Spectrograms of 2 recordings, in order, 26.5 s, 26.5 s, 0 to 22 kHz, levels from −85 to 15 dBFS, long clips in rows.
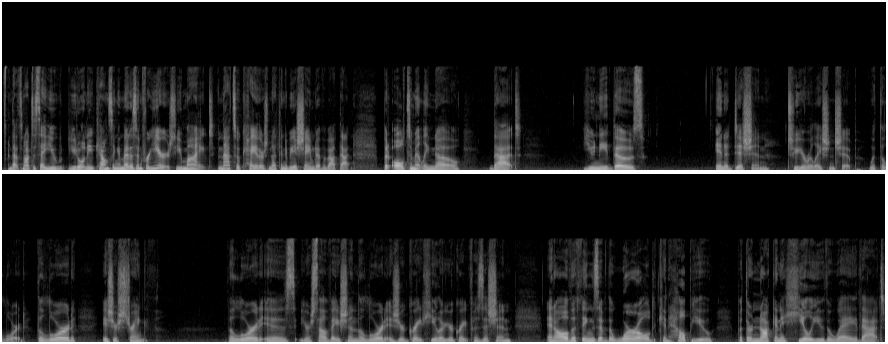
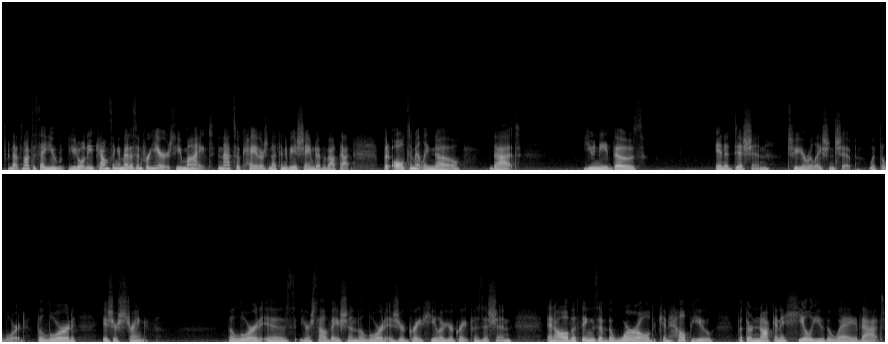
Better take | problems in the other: first | muffled; very; fading above 2.5 kHz

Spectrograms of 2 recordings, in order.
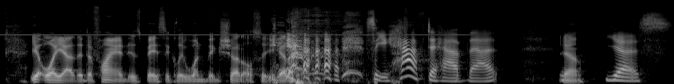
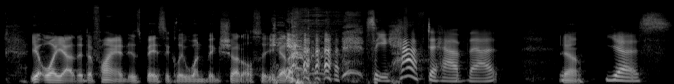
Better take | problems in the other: second | high-pitched whine; faint; until 5 s; 4 kHz, 20 dB below the speech

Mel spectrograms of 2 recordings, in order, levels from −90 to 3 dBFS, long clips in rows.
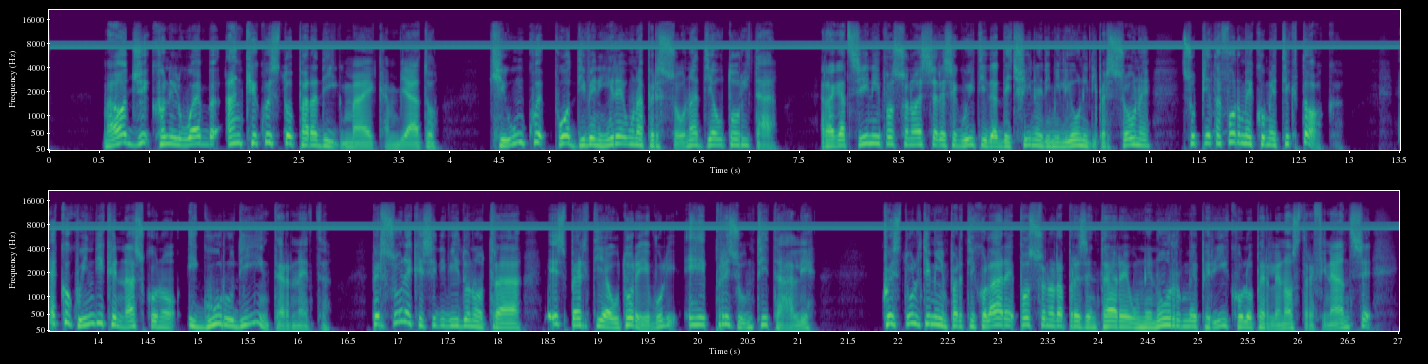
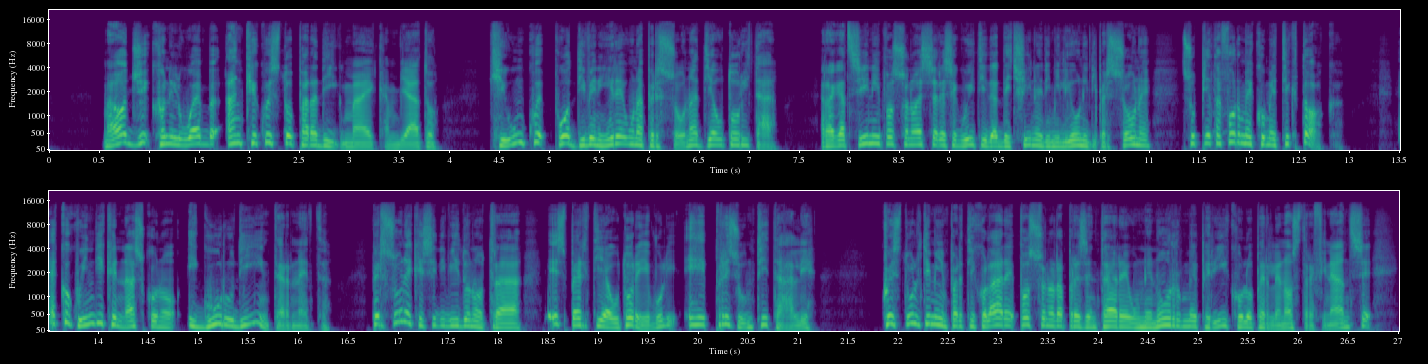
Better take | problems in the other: second | high-pitched whine; noticeable; throughout; 7 kHz, 10 dB below the speech

